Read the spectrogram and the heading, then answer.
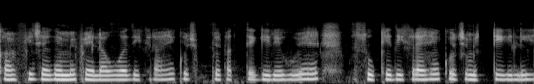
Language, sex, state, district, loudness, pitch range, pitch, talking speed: Hindi, male, Bihar, Begusarai, -16 LUFS, 220-235 Hz, 225 Hz, 225 wpm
